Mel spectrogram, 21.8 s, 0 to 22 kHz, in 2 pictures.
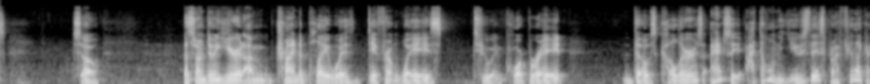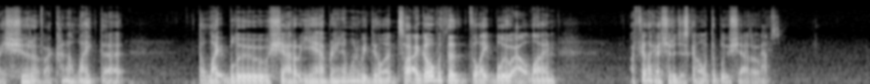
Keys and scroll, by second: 0.0-2.1 typing, 11.0 ctrl+c, 14.8 ctrl+v, 19.6 space, 20.6 space.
